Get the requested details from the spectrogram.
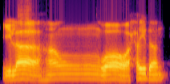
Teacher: এখানে ইলাহাও ওয়াহিদান, এখানে হায়ের পরে দু জাবার তানবিন এসছে, তানবিনের পরে ওয়াও এসেছে, তানবিনের পরে হুরফে ইউমিনের চারটি অক্ষর মতো থেকে ওয়াও এসছে, তাই তানবিনকে ওয়াও এর সাথে মিলিয়ে একালিপ পরিমাণ গুণনা করে পড়তে হবে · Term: ইদগামে নাখিস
